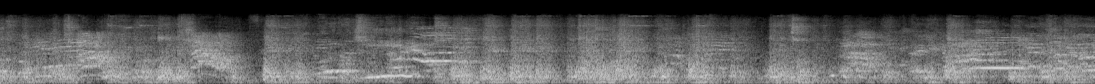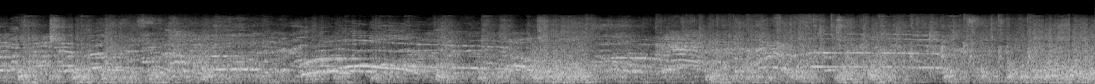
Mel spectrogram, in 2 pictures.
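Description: A crowd cheers and shouts close by.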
